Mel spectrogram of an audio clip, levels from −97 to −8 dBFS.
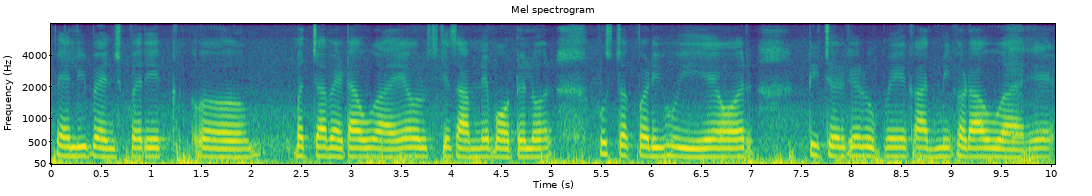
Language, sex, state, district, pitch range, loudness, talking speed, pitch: Hindi, female, Uttar Pradesh, Jalaun, 180-195 Hz, -13 LUFS, 165 wpm, 185 Hz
